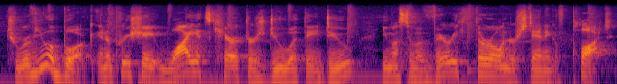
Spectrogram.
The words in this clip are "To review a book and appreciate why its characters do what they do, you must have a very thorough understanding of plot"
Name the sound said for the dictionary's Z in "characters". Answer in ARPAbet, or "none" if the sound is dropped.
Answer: Z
